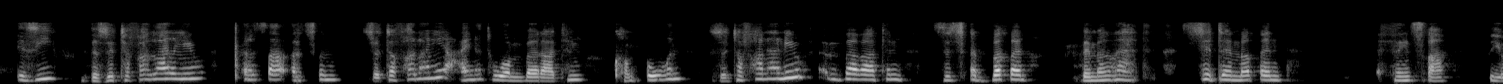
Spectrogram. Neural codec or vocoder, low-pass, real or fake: codec, 16 kHz, 1.1 kbps, Voila-Tokenizer; 7.2 kHz; fake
